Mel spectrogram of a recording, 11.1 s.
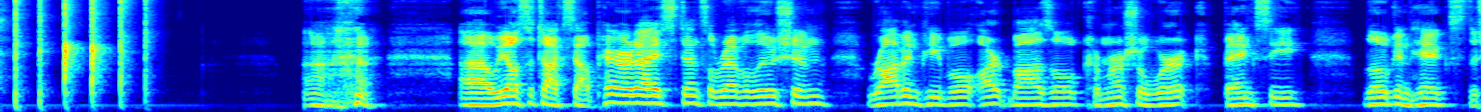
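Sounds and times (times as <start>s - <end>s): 
clapping sound effect: 0.0s - 1.3s
speech: 2.3s - 11.0s.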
